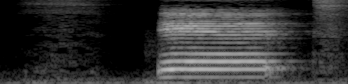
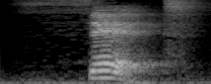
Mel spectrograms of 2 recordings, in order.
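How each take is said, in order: First: "S-it" with a long lone s, then a stretched "it"; sounded out. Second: Said in the usual way. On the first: Shown as a demonstration. Teacher has children touch and say the letters, "S-it" sounded out slowly. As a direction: split "S-it" into slow separate sounds. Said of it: "Touch and say". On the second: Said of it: "What's the word?".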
